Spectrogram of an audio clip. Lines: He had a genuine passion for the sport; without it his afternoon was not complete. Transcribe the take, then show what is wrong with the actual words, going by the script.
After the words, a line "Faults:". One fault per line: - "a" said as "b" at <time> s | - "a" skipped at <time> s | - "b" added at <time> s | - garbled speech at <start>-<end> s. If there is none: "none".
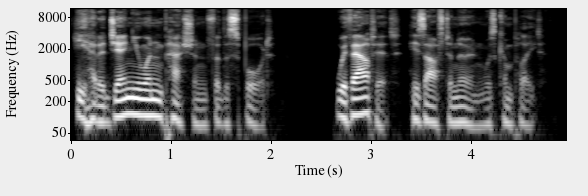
He had a genuine passion for the sport; without it his afternoon was complete.
Faults:
- "not" skipped at 4.2 s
